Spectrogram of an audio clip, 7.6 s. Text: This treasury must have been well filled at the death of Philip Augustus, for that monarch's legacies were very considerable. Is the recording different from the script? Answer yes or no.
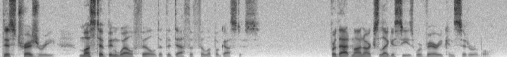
no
